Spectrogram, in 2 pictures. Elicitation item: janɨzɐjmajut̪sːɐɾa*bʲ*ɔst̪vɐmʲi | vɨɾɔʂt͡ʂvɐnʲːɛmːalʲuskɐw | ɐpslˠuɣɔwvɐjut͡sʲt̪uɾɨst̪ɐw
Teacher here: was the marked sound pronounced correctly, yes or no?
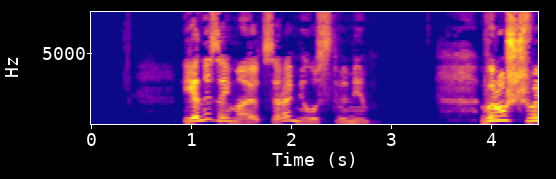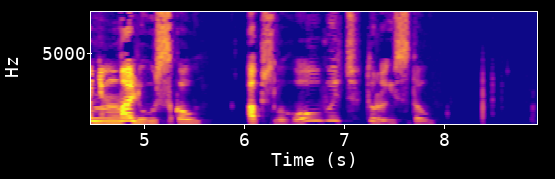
no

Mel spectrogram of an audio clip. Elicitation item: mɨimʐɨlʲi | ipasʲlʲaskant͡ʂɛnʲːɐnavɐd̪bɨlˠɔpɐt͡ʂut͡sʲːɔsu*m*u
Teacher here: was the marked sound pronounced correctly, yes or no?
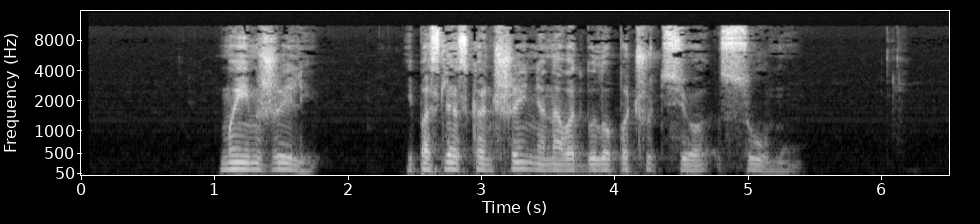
yes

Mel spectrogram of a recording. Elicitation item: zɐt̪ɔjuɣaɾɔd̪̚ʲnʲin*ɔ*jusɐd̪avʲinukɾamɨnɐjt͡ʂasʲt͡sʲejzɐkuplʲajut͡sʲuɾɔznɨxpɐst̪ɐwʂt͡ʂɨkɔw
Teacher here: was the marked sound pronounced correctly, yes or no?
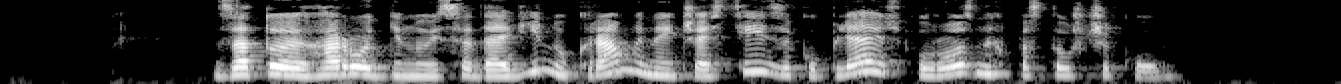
no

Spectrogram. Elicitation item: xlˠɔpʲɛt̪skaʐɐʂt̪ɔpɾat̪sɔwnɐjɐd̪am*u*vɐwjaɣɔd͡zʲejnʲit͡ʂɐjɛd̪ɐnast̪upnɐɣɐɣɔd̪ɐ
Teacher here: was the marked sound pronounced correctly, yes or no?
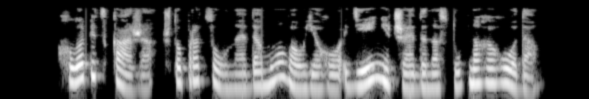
no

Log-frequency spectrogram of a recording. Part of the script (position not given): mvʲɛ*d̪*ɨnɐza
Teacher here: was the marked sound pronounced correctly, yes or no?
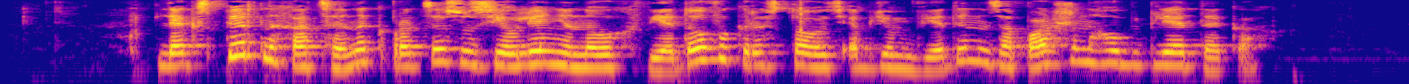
yes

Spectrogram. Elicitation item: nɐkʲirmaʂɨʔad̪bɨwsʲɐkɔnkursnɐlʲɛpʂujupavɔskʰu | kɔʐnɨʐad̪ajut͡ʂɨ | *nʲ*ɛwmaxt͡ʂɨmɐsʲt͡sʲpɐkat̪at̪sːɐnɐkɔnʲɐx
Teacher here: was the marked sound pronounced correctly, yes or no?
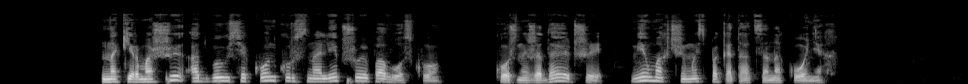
no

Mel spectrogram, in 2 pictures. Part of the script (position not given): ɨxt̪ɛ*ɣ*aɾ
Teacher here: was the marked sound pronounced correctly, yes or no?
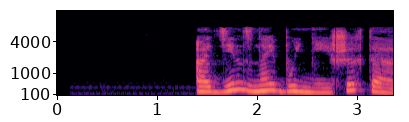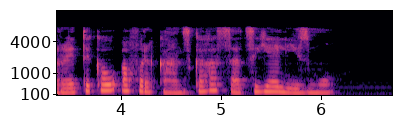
no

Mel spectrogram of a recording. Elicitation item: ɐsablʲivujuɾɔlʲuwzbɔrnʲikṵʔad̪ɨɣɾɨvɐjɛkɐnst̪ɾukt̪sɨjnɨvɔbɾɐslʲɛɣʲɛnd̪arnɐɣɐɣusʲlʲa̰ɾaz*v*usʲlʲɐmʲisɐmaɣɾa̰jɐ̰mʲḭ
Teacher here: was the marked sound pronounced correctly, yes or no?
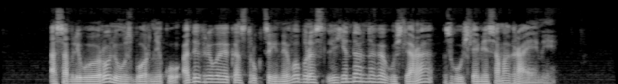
no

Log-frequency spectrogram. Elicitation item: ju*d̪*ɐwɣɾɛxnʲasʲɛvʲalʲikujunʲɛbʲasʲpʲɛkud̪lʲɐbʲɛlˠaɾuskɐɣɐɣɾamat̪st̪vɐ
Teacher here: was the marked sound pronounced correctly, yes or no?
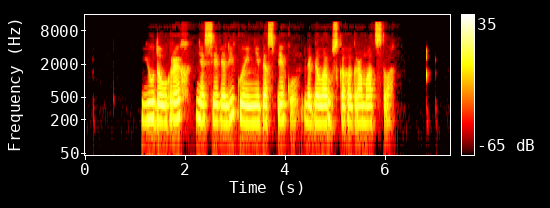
yes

